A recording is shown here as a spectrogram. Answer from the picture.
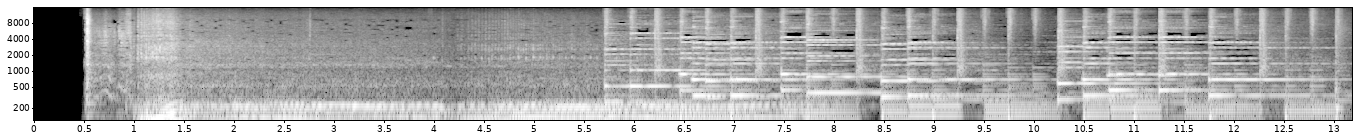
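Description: A bus engine starts up and accelerates with a rising, rumbling roar for several seconds, then a bright, bouncy melody of distinct plucked notes takes over. No one speaks.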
